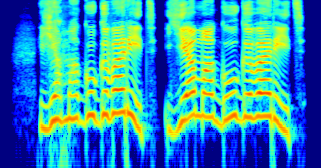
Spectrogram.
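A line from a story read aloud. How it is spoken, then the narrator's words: Loud shouting. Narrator (Russian): громко закричала Розелина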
